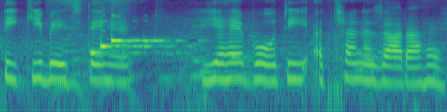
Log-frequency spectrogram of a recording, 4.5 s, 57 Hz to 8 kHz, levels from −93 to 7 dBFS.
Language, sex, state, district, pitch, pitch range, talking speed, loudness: Hindi, female, Haryana, Rohtak, 250 Hz, 230-260 Hz, 120 wpm, -17 LUFS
